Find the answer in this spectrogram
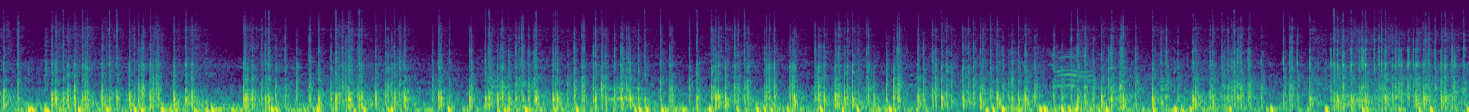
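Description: Aerial fireworks barrage going off without a break: a dense, fast run of bangs and crackling bursts.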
